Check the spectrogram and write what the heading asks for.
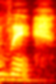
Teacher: य व के उच्चारण में हवा बिना संघर्ष के निकलती है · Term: अर्ध स्वर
